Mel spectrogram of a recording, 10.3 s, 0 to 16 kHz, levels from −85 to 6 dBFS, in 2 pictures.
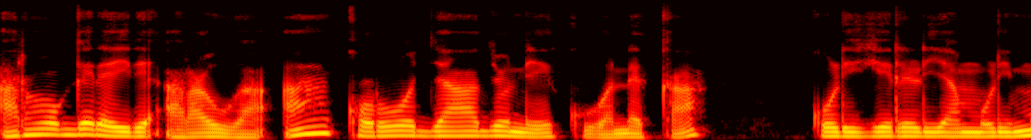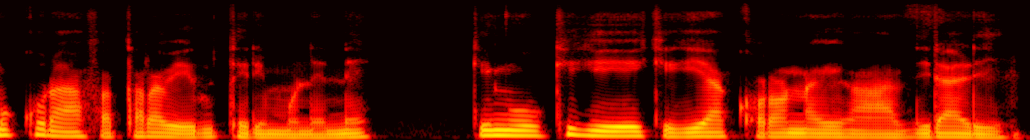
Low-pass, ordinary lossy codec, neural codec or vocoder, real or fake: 14.4 kHz; none; autoencoder, 48 kHz, 128 numbers a frame, DAC-VAE, trained on Japanese speech; fake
